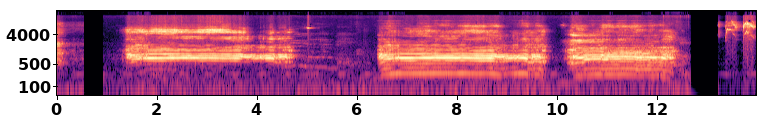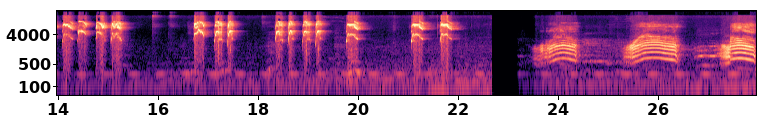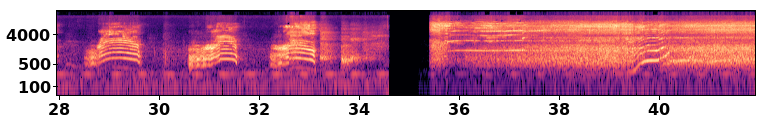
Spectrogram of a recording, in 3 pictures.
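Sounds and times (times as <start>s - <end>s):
high-pitched bird chirps: 13.2s - 15.6s, 16.7s - 20.3s, 21.0s - 22.1s, 35.8s - 40.8s
cat meowing: 23.5s - 24.5s, 25.3s - 29.8s, 30.6s - 33.3s, 38.2s - 41.6s.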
